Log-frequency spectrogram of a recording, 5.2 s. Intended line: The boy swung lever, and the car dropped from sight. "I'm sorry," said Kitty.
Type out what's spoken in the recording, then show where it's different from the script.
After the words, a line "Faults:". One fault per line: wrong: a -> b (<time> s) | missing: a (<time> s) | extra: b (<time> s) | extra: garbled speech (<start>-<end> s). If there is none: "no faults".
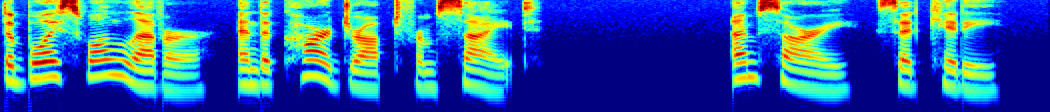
The boy swung lever, and the car dropped from sight. "I'm sorry," said Kitty.
Faults:
no faults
